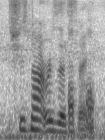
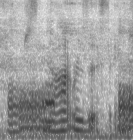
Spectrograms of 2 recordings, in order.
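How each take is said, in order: First: Said in the usual way. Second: Much softer, half to yourself; self-convincing murmur. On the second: Real, not acted. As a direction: talk yourself into it. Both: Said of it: "I have to tell myself that".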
